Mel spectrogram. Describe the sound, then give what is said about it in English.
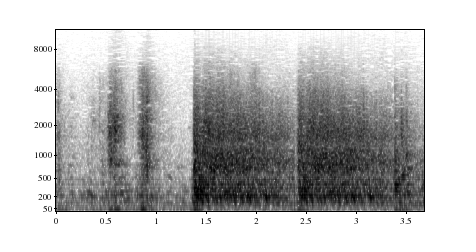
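Two gunshots fired at a telephone wire ring out after a brief voice, each a sudden loud blast followed by a long, rumbling decay, the second coming about a second after the first. “It took you two shots to get that wire.”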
